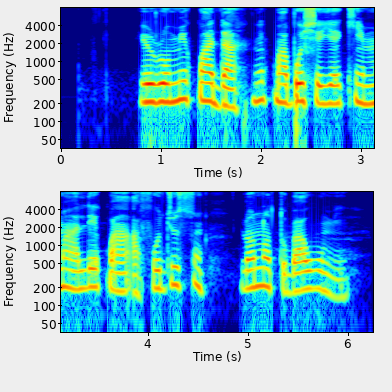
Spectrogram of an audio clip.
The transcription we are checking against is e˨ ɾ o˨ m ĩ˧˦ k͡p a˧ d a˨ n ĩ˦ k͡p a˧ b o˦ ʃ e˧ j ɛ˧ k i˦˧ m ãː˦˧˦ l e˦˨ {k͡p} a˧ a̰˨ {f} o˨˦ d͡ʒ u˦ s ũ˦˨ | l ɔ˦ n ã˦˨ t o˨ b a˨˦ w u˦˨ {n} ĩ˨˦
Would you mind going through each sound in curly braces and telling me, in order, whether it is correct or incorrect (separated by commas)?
correct, correct, incorrect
